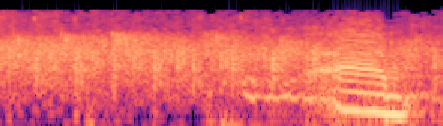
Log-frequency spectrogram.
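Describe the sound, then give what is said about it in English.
Applause for city employees and department heads fills the whole stretch as a dense, steady patter of many hands, with a voice rising over it near the end. “can our city employees and department heads just give them a round of applause? They're all back there.”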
